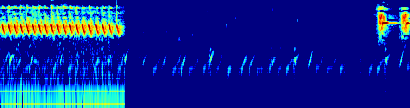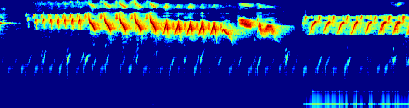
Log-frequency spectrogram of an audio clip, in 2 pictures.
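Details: Harsh 'besetan' tutor song for home and contest birds: a brief rasping trill, a long silence, then varied high scratchy notes and a falling series of rapid rasps, ending in an evenly pulsed trill.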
